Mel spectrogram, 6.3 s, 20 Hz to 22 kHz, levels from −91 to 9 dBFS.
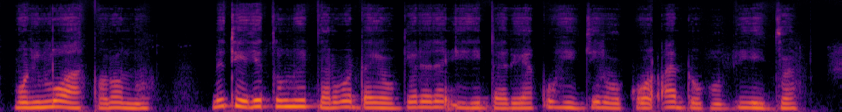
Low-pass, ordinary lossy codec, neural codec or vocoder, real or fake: none; none; codec, 44.1 kHz, 1.7 kbps, Pupu-Codec; fake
